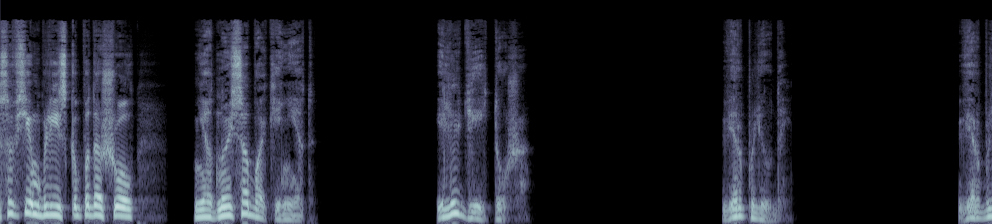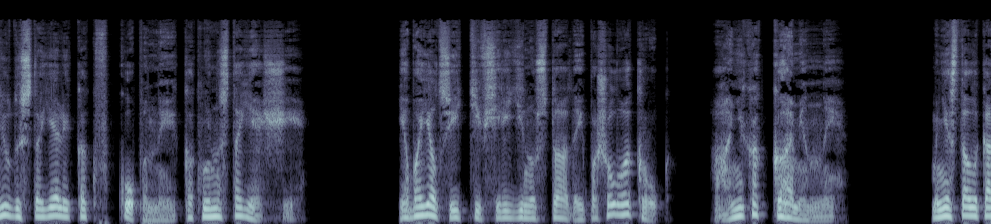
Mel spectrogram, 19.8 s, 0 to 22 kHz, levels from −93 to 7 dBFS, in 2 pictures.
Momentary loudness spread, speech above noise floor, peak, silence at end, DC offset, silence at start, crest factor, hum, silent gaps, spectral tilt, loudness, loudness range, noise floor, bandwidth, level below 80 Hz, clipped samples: 17 LU; over 70 dB; -4 dBFS; 0 s; under 0.1%; 0 s; 18 dB; none; 1.73-1.92 s, 3.23-4.35 s, 5.37-7.20 s, 8.00-9.57 s, 13.06-13.89 s, 16.70-17.01 s, 18.46-19.22 s; -5 dB/octave; -21 LUFS; 11 LU; under -90 dBFS; 15.5 kHz; -50 dBFS; under 0.1%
